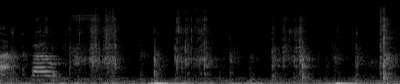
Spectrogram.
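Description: A foil card pack wrapper crinkles and tears as hands rip it open.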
